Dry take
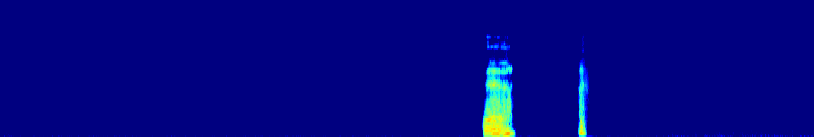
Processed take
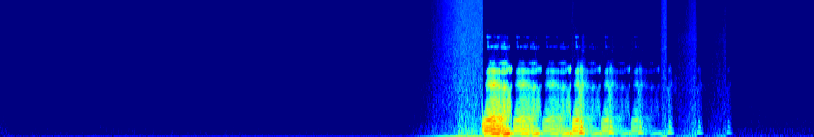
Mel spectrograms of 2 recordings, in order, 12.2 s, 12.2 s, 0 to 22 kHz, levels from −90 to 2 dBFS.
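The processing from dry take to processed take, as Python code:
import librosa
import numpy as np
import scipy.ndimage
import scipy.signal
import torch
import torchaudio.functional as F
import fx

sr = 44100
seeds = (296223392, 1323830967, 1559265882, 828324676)

y = fx.echo_feedback(x, sr, ms=442, feedback_pct=47, wet_db=-10)
y = fx.pre_swell(y, sr, db_per_s=50.0)
y = y * 10.0 ** (6.5 / 20.0)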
